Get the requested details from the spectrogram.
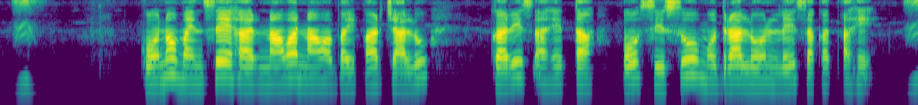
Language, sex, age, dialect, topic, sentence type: Chhattisgarhi, female, 31-35, Northern/Bhandar, banking, statement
